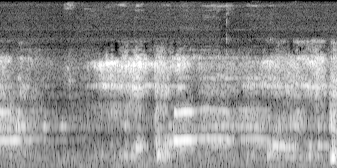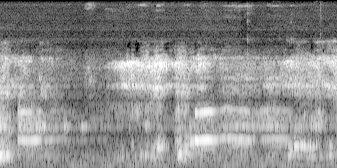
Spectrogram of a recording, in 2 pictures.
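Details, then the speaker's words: Patient (female) with shortness of breath, lung fields auscultated anteriorly, posteriorly and laterally: musical whistling tones of several pitches through both breath phases, severe bilateral wheezing. "that sound is wheezing and it sounds like she has bilateral wheezing that sounds pretty severe"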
